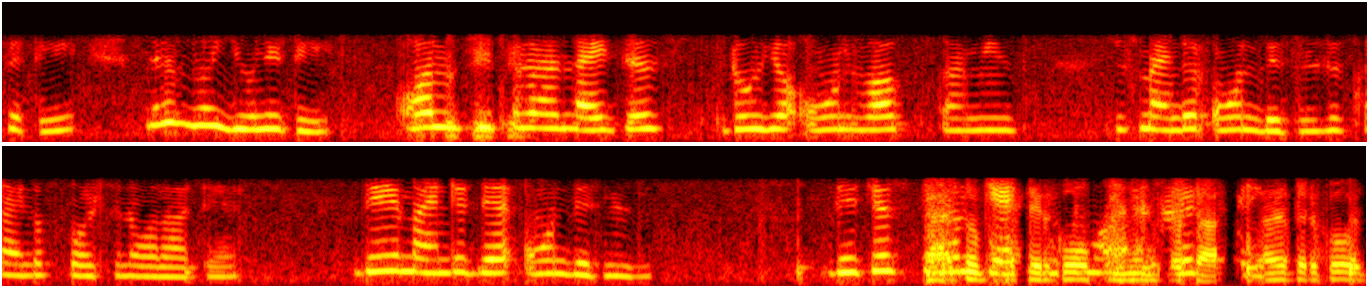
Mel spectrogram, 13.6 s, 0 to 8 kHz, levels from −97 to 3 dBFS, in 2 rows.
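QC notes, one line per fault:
throughout, AMR narrowband mobile codec: heavy codec damage. Nothing comes through above 3.8 kHz, and the voice sounds buzzy and synthetic because a vocal-tract model driven by a few pulses is rebuilding it. That points to one of the lowest AMR-NB modes, around 5 kbps.
12.92 to 13.62 s, echo leak: a faint delayed copy of the talker trails about 425 ms behind, well under the main voice at roughly 15 dB down. Likely a loudspeaker on the far end whose echo canceller let some of its mic pickup slip back.
13.61 to 13.65 s, speech suppressed in double talk: the voice briefly collapses, a deep dip of around 30 dB lasting only about 40 ms. Likely the echo canceller couldn't tell the talker from the leaking echo and ducked everything together.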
